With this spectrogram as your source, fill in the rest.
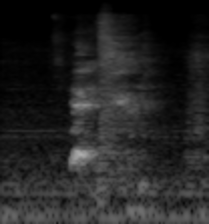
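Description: A single quick sneeze, faint and close, bursting out sharply and trailing into a breathy exhale over quiet room tone.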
